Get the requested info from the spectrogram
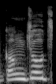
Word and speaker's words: Guangzhou: Yep and uh, Guangzhou, China.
